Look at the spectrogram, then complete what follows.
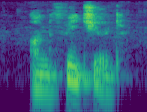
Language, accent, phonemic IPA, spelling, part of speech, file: English, Southern England, /ʌnˈfiːt͡ʃə(ɹ)d/, unfeatured, adjective, LL-Q1860 (eng)-unfeatured.wav
- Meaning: 1. Not featured 2. Lacking regular features; deformed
